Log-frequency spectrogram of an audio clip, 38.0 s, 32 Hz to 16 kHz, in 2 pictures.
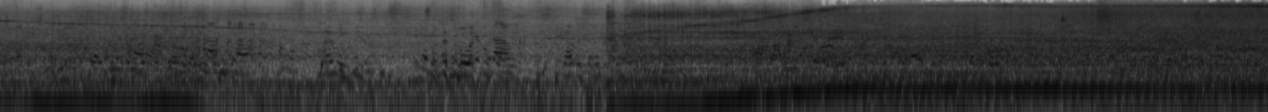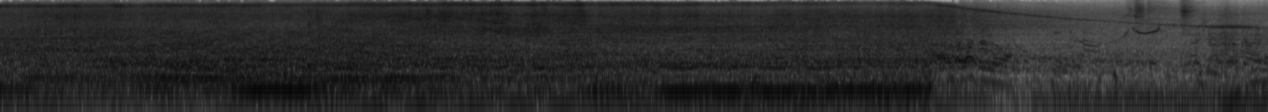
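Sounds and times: truck diesel engine under load: 0.0 - 38.0.

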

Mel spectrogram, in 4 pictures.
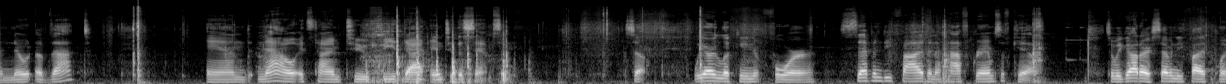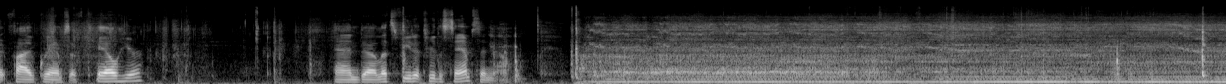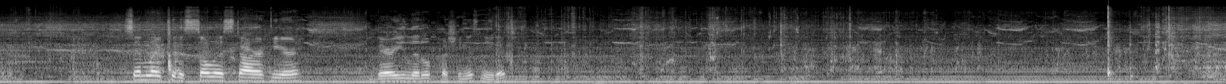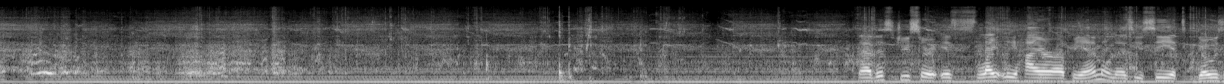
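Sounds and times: juicer motor humming: 18.0 - 49.0
auger crushing leaves crackling: 18.1 - 49.0.

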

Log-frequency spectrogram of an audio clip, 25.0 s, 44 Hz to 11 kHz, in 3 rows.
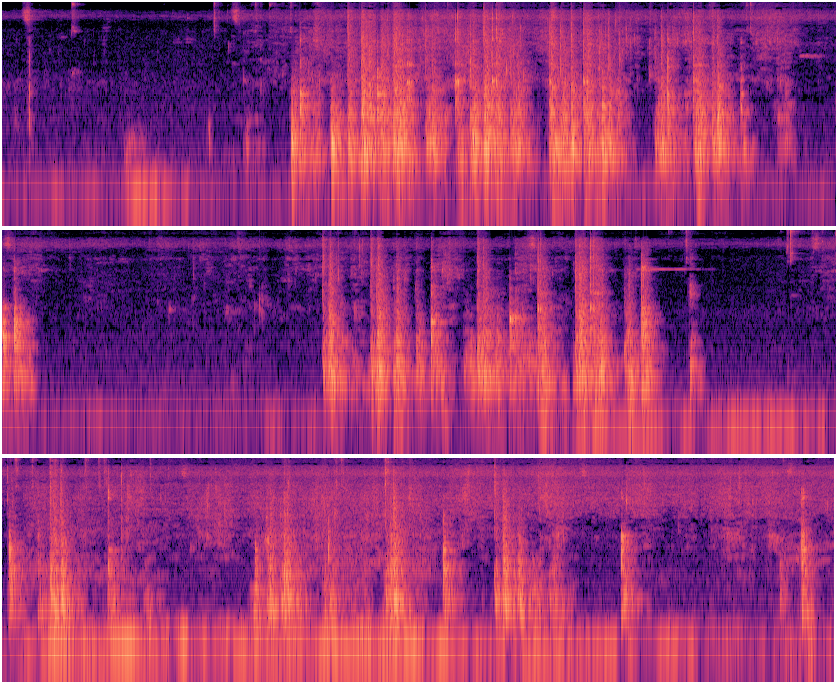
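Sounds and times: masala sizzling: 0.0 - 25.0
wooden spatula scraping metal pan: 11.5 - 14.8, 16.8 - 25.0.

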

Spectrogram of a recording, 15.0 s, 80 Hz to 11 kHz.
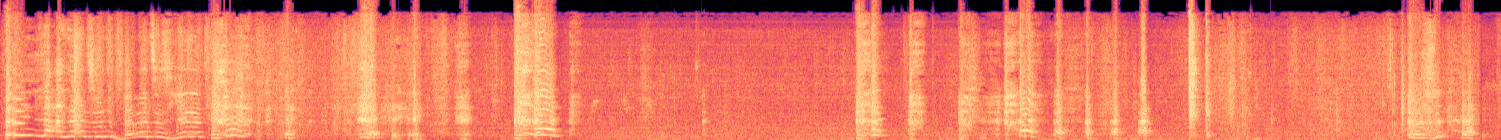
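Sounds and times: steady low hum: 0.9 - 15.0.

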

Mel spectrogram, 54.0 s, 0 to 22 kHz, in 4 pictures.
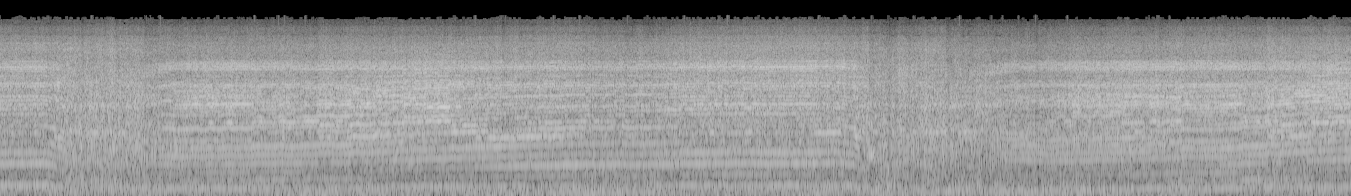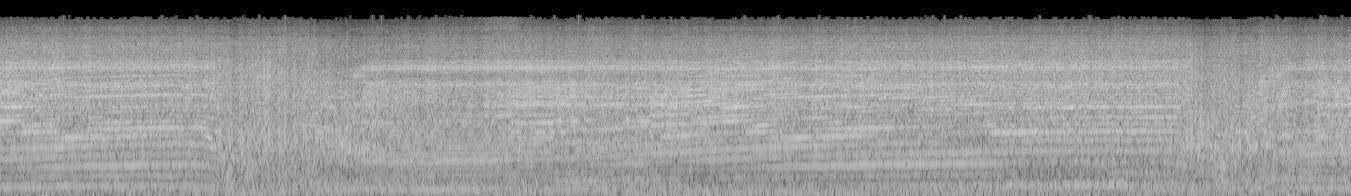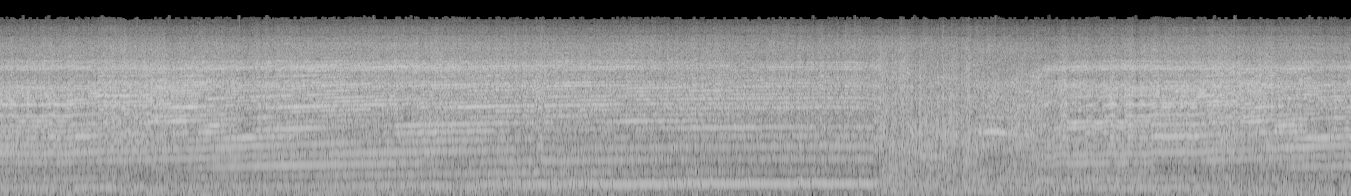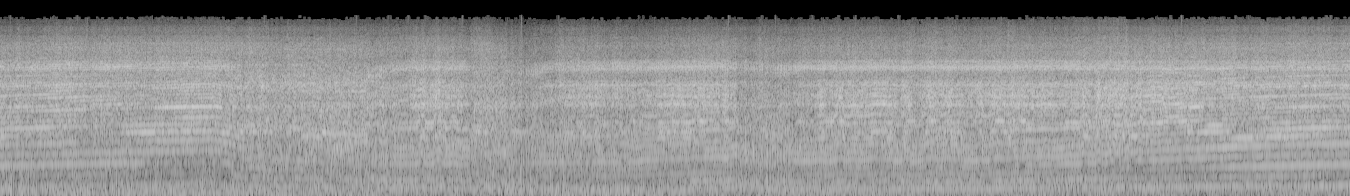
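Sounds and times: kart engine racing: 0.0 - 54.0.

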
